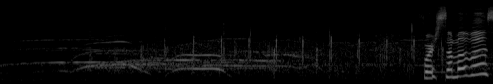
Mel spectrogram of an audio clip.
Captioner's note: audience cheers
